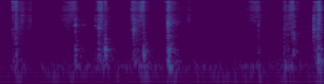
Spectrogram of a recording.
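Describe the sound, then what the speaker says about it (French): Tarot cards shuffled by hand, close and quiet, in a quick rhythm of about eight crisp riffling bursts separated by short pauses. "je vais vraiment brasser un petit peu plus que d'habitude pour donner mon énergie aussi, pour que les cartes puissent me parler"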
